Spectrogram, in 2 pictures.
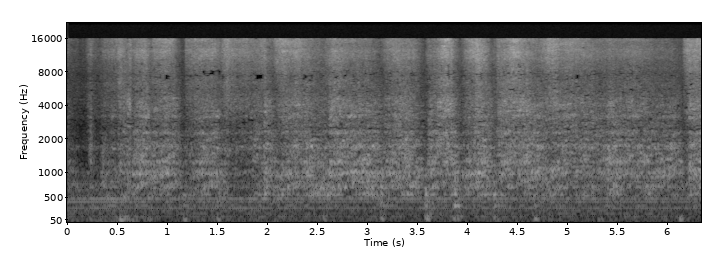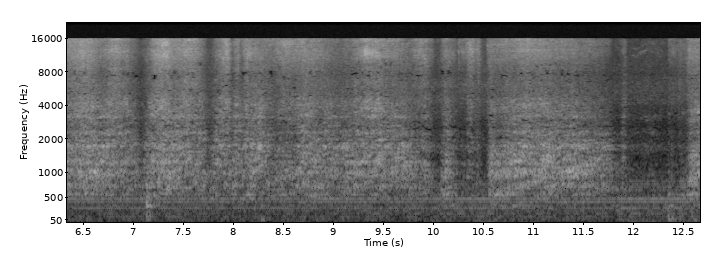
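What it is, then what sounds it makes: Wooden countertop. A wooden countertop is scratched and tapped, giving a continuous dry rasping scrape with a few sharp taps cutting through it. The scratching stays steady and mid-pitched throughout, over a faint constant low hum.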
